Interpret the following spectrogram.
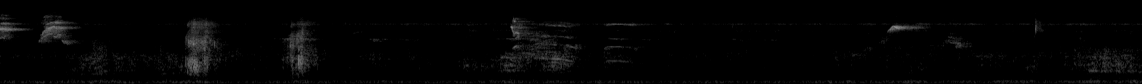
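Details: A baby monkey being attacked lets out a series of sharp, shrill screeching bursts, spaced irregularly roughly a second or more apart, some short and some stretched, over constant high-pitched background hiss.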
